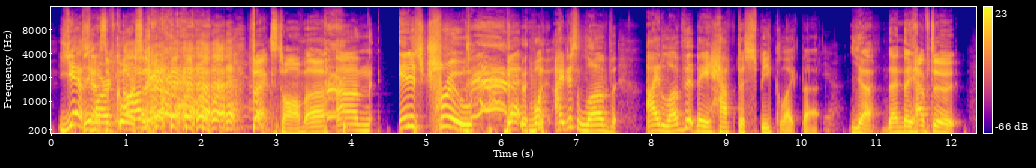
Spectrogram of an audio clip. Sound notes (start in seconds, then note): 0.6 both laugh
